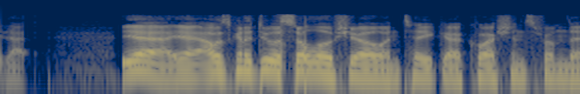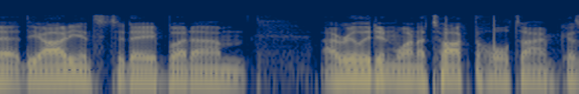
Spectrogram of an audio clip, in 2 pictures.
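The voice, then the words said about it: Sick, hoarse, fading voice. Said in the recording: “I'm actually sick as a dog ... I'm losing my voice.”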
